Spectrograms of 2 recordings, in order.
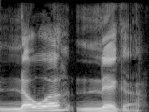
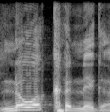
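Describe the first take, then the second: First: The surname starts without a K sound. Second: The surname starts with a K sound. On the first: The speaker calls it wrong. "That's wrong already" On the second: The speaker calls it right. "they pronounce the K"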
